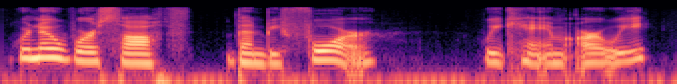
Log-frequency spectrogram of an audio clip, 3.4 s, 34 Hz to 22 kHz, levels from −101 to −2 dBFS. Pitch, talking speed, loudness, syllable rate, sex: 200 Hz, 175 wpm, -18 LUFS, 6.1 syllables/s, female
